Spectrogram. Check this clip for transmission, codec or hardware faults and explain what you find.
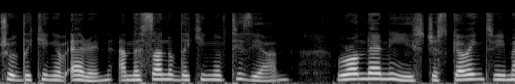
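A corrupt frame decoded fault affects the speech from 4.35 to 4.44 s. Damaged bits in a few consecutive compressed frames were decoded anyway, so misread gains and codes place energy at the wrong frequencies. The result is a brief chirpy burst peaking around -20 dBFS.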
